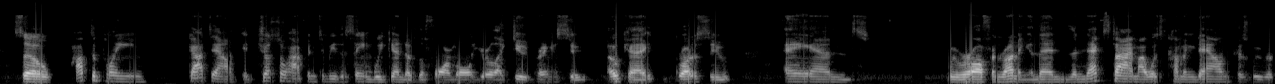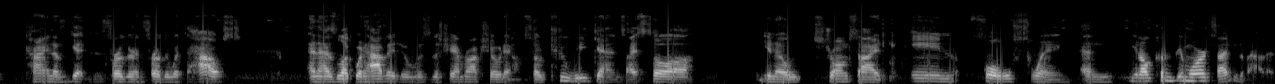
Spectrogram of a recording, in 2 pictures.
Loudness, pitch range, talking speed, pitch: -28 LUFS, 115-130 Hz, 205 wpm, 120 Hz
